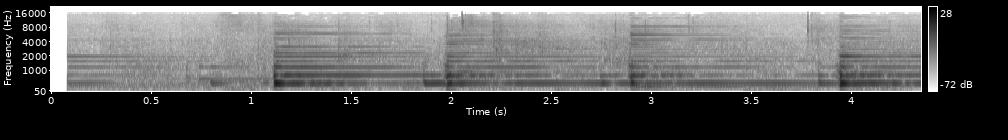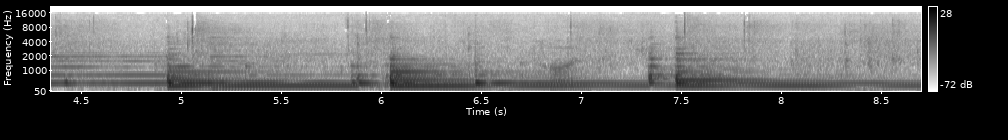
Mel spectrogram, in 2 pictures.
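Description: Banjo being picked: chords struck about once a second and left to ring over a steady high drone note, with a change to a lower, fuller chord about five seconds in.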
